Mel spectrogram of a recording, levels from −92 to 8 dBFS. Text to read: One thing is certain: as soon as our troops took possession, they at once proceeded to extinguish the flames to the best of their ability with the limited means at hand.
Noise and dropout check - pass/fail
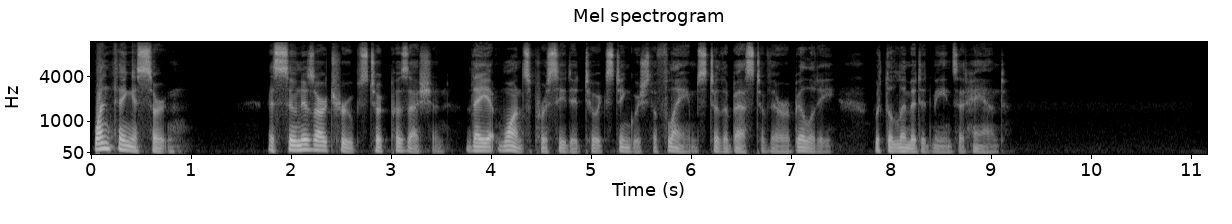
pass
